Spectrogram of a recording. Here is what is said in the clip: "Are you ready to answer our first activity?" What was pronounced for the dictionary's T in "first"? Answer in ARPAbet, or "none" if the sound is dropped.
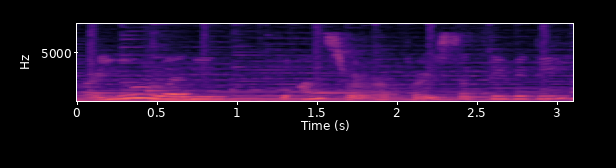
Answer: none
